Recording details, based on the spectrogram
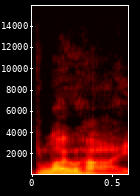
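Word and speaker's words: Blåhaj: Actually, Rendescape, it's pronounced blowhigh. Is that true? How do you say blahaj? I've always said blahaj, but I've never heard anyone say it out loud, so I don't know.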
